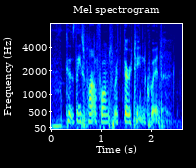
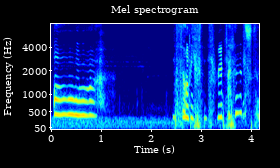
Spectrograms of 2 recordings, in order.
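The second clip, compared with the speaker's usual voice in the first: high startled laughing outburst; gasp, then laugh it out; surprised laugh; 10 semitones higher, 5 dB louder, slower than usual. Real, not acted.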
